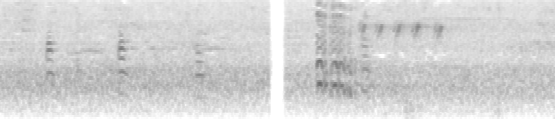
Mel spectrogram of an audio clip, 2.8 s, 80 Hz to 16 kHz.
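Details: Common moorhen (Gallinula chloropus) giving a short 'kuurruk' call, recorded with a Nikon D500. Faint soft ticks come first, then an abrupt cut. A brief harsh, buzzy burst follows, trailing into quick dry clicks.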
